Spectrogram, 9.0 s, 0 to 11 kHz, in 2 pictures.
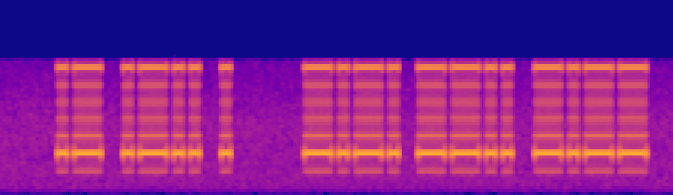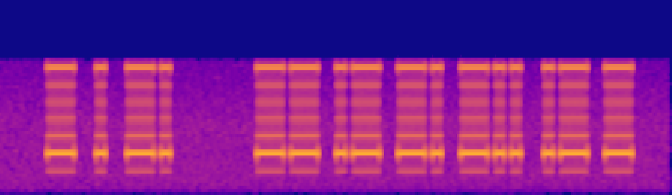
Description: Morse code, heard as a high beeper, hand-sent with a paddle, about 22 wpm, 2400 Hz. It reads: ALE CZY TEN MANDAT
